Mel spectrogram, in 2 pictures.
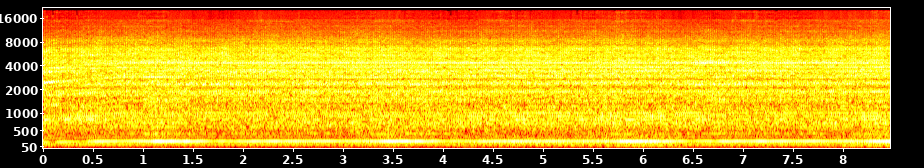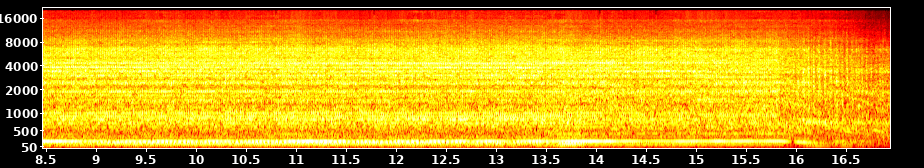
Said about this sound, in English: I got the center drill in there now.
